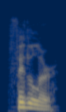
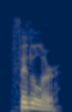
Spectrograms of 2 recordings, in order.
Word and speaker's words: Fittler: The word you see sounds like fiddler. Fiddler.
